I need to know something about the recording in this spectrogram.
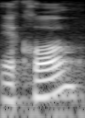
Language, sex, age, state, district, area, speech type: Assamese, male, 18-30, Assam, Dhemaji, rural, spontaneous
